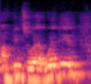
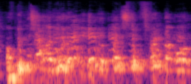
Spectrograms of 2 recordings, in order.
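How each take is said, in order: First: Said in the usual way. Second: "wedding" said much higher, laughing. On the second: Real, not acted. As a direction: burst out laughing on the repeat. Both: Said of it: "repeats it laughing".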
